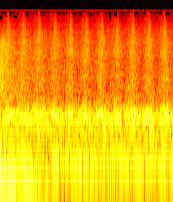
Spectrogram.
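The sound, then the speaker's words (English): A man in an interview imitates the fluttering sound of a hovering craft, which he likens to a helicopter but much quieter: a steady, low, engine-like drone with rapid, even pulses, roughly five per second, held without pause and with no words. “A fluttering sound, which he actually does an imitation of.”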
